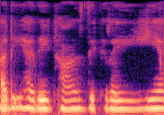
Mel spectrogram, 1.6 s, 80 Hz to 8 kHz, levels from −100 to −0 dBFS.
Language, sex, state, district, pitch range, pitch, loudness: Hindi, female, Chhattisgarh, Sukma, 185-195 Hz, 190 Hz, -14 LUFS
